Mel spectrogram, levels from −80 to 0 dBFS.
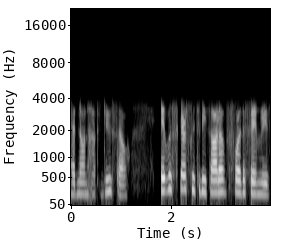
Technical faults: G.729 codec; VoIP packet loss concealed by the speech codec

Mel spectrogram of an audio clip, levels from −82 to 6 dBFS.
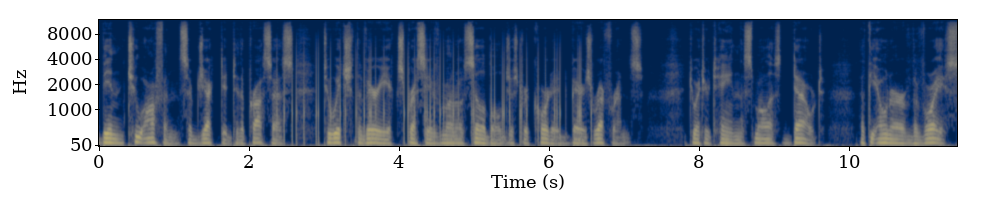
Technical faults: train of clicks

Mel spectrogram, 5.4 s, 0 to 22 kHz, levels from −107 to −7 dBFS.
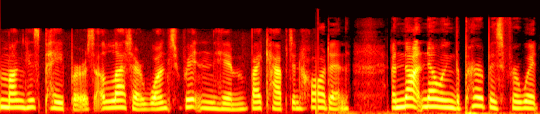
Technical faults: input switched to a poorer device

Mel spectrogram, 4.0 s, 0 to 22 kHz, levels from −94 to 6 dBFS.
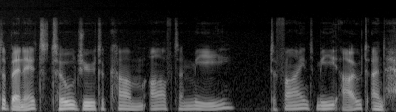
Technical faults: automatic gain rising

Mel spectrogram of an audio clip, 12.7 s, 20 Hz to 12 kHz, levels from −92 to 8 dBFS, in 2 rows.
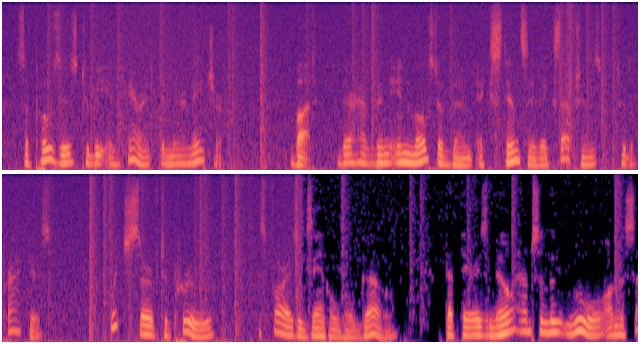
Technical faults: overdone noise removal

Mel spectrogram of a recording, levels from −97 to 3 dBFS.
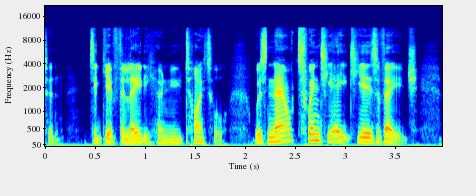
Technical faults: none

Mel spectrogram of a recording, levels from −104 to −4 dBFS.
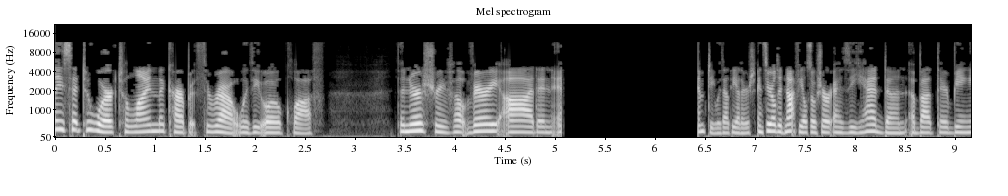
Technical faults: playback stall; time-compressed catch-up

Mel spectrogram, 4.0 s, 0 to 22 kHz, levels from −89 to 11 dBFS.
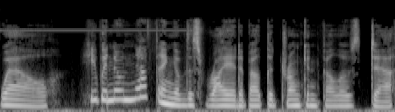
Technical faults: USB whine

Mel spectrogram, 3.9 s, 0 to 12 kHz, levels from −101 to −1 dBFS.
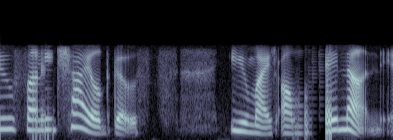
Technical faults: packet loss with pitch repetition

